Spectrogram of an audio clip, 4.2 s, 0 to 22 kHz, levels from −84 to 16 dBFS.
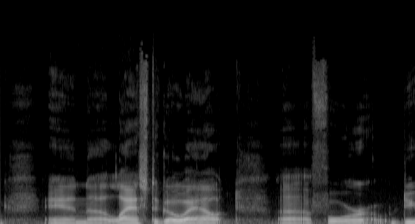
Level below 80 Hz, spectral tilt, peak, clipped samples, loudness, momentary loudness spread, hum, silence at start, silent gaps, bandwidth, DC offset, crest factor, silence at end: -48 dBFS; -6.5 dB/octave; -2 dBFS; under 0.1%; -22 LUFS; 11 LU; none; 0 s; none; 17 kHz; under 0.1%; 20 dB; 0 s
